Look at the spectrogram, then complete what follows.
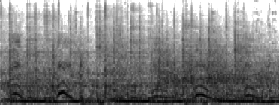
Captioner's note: panting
